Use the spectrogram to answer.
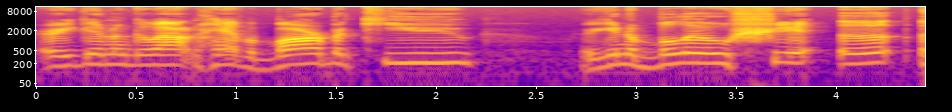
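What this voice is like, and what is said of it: Put-on redneck accent. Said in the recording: “I just did like a redneck accent for that”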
